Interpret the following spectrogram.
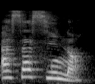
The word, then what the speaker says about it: assassinat: vente égal et l'égalité le suffixe hat a t on ne prononce pas le thé à la fin comme par exemple assassiné assassinat il y a le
